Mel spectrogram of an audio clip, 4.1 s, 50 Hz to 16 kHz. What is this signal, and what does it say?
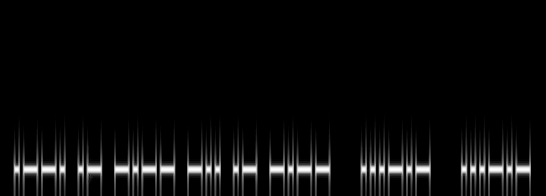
Morse code, heard as a keyed tone, about 36 wpm, 550 Hz. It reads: PAYDAY <SK> <SK>
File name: podcast / News headlines-1x-35x35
